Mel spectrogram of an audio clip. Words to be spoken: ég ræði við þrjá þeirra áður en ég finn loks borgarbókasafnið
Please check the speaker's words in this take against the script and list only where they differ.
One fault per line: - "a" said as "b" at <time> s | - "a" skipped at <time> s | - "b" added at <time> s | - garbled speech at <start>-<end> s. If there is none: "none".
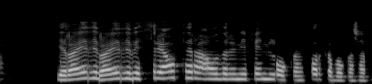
- "ræði" added at 1.0 s
- "loks" skipped at 2.7 s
